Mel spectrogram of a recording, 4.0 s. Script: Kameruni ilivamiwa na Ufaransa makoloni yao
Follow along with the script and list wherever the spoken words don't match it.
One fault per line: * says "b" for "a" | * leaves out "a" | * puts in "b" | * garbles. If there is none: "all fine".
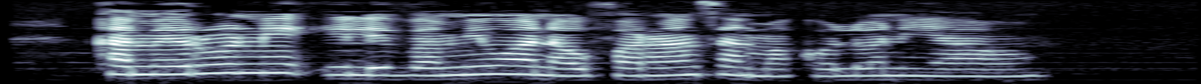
all fine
